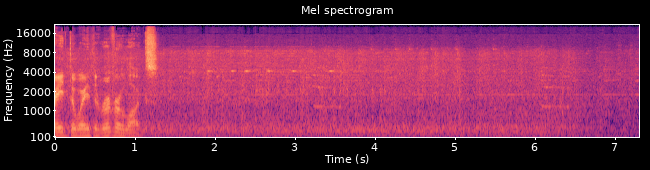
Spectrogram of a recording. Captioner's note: train whistle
